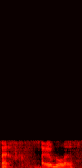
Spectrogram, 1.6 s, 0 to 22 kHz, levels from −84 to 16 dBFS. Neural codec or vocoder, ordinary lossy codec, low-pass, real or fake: codec, 16 kHz, 1 kbps, X-Codec, HuBERT features, trained on LibriSpeech; none; 3.6 kHz; fake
